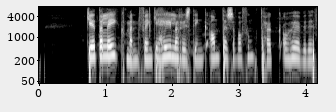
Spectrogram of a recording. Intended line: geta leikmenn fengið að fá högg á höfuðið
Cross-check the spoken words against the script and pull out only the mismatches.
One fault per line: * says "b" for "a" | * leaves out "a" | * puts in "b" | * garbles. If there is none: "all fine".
* puts in "heilahristing án þess"
* puts in "þungt"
